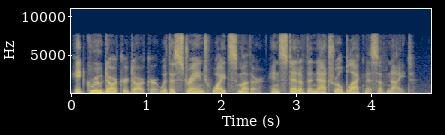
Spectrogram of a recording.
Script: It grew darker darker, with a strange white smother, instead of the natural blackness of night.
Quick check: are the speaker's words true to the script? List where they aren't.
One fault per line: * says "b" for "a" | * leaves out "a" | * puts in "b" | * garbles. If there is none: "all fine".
all fine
